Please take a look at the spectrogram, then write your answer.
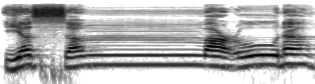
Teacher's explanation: میم مشدد کا غنہ اور واو مدہ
